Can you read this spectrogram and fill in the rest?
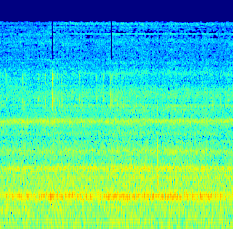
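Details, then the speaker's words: Hard drive that had a head transplant and was then shipped by post: a high spin whine with a sharp click about once a second, then it shuts itself off. The heads are failing and the drive is judged unfit for head replacement. "у этого винта все он выключился сам по себе слышите да просто wind pipe пощелкал подергал головой и выключился"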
